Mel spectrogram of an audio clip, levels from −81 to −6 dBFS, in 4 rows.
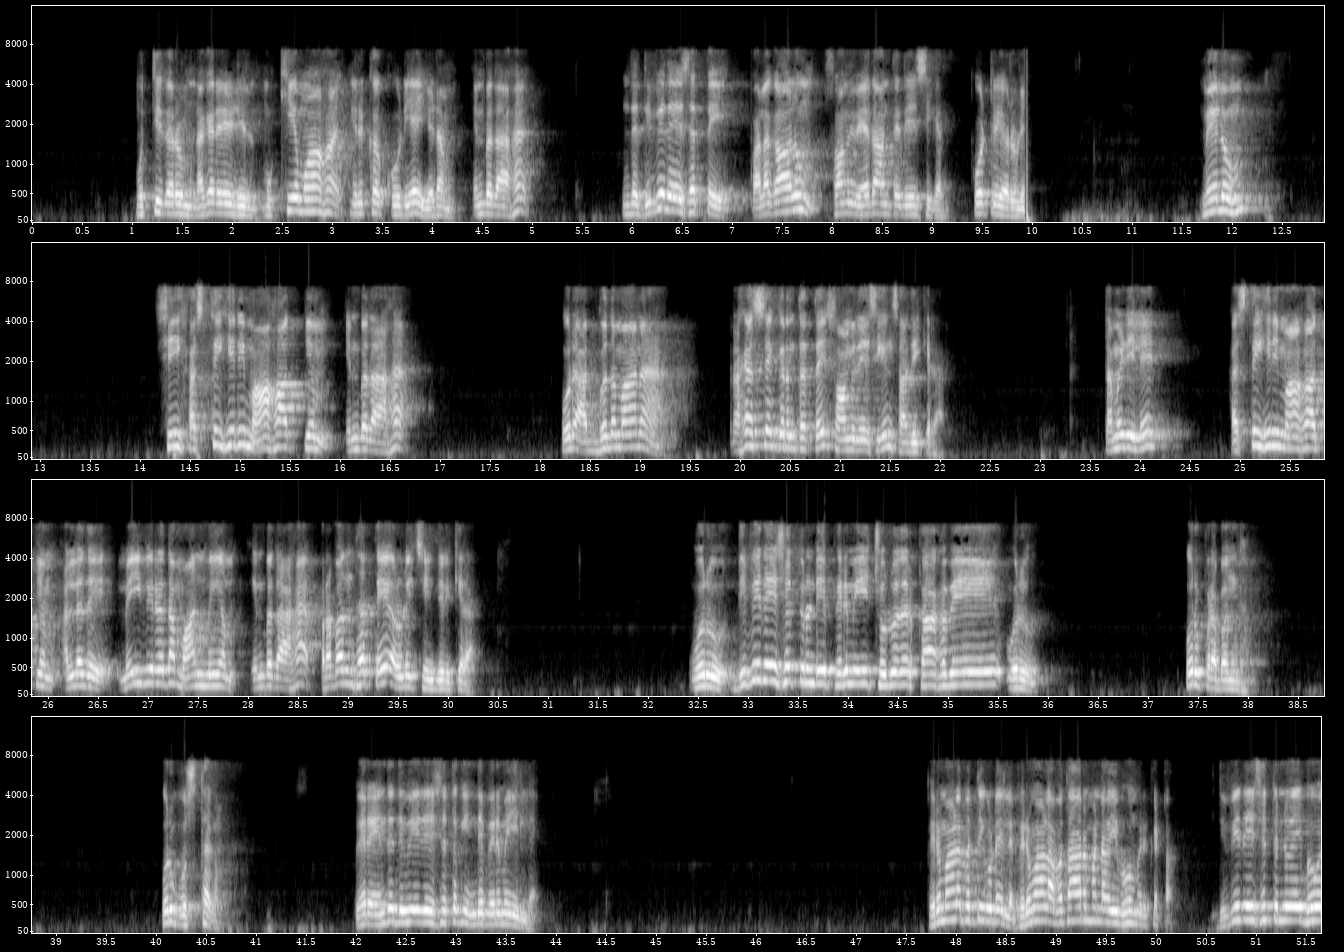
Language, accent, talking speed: Tamil, native, 70 wpm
